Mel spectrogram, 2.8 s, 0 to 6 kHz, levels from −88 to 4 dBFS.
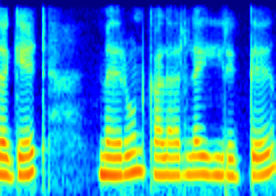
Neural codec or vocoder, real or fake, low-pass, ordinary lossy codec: codec, 16 kHz, 0.8 kbps, ZipCodec; fake; 5.4 kHz; none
